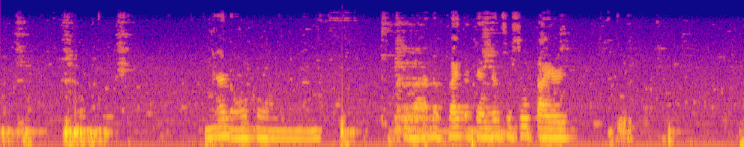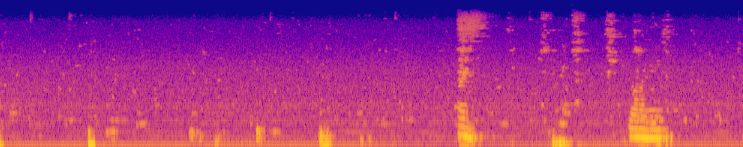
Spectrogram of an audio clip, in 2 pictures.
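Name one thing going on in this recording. A middle-aged woman speaks calmly through a computer microphone in an online call, with pauses.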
